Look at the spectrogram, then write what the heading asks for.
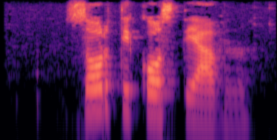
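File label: "сорті-костіавны", Komi, female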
